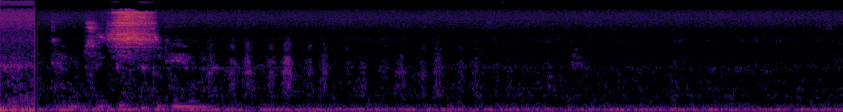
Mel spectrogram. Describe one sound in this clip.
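A small dog pants quickly, close by.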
